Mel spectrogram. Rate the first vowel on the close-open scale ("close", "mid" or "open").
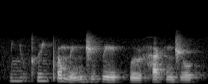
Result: mid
